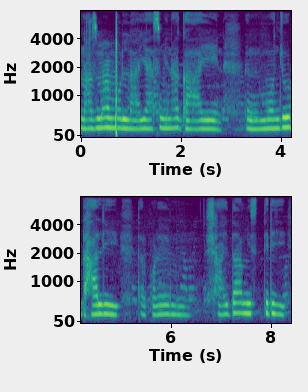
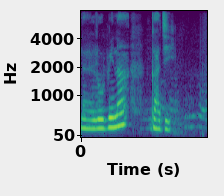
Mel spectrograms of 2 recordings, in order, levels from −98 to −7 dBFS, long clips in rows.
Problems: none marked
